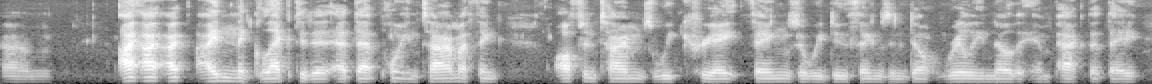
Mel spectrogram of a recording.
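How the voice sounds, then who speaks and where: A middle-aged man from the American Midwest, chatting as a podcast guest in a relaxed way, with frequent ums and hesitations. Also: fairly low pitch, moderate pace. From United States, Midwest. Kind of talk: casual interview conversation.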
